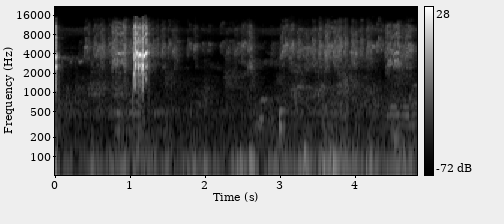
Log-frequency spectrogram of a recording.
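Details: Green conure singing happily in the morning: a brief screech at the start, soft chatter, one loud harsh screech, then a stretch of low, continuous raspy murmuring.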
